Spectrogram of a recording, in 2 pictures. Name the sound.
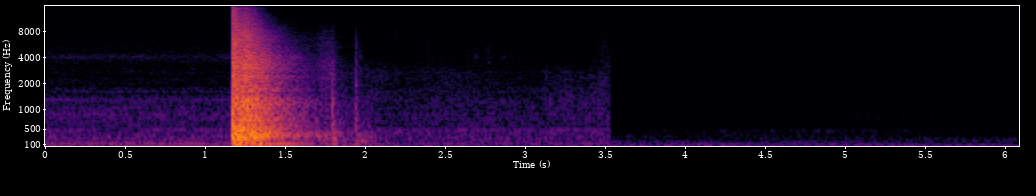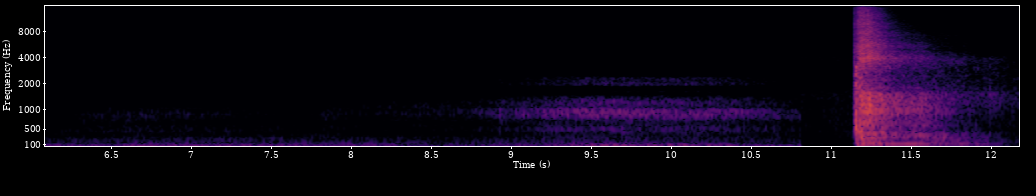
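long range hunting rifle shot and bullet impact at 700 yards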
